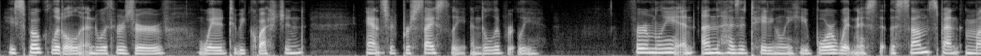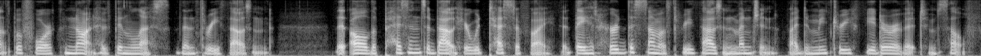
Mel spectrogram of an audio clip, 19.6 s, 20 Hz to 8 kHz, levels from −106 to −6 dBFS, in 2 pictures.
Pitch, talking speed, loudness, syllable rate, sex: 175 Hz, 175 wpm, -22 LUFS, 5.7 syllables/s, female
